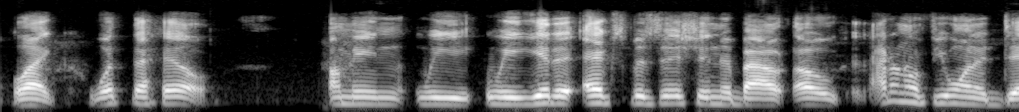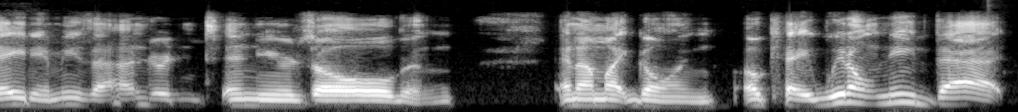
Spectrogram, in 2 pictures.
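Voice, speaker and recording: Man, blunt podcast co-host, slightly high voice, dry close recording. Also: fairly even intonation, moderate pace, no echo, highs cut off. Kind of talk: casual movie review chat.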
